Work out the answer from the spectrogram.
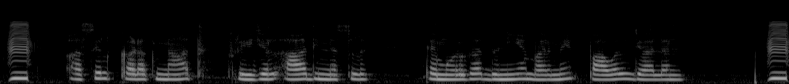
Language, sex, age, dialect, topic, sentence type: Bhojpuri, female, 25-30, Northern, agriculture, statement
